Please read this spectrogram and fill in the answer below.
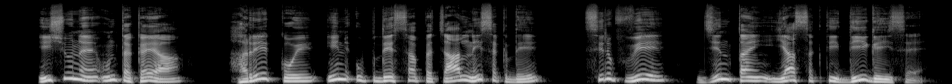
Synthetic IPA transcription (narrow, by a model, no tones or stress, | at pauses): jiːsunɛʊnt̪ɛkɐɦja | hɐɾeːkːoːiɪnʊpd̪eːsãpɛt͡ʃaːlnɐĩsɐkd̪e | sɪɾpʰʋe | d͡ʒɪnt̪ãːĩjasɐkt̪id̪iɡɐisɛ̰ː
